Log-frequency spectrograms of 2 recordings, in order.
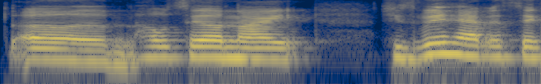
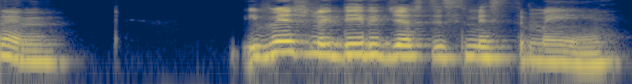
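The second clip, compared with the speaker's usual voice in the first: normal talking voice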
